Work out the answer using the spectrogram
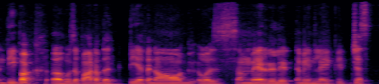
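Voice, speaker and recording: A man's voice: lowish voice, level tone, brisk, fairly bright tone. A man with a South Indian accent telling anecdotes casually as an interview guest, often acting out remarks. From Bangalore, India. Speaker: podcast guest, photographer.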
